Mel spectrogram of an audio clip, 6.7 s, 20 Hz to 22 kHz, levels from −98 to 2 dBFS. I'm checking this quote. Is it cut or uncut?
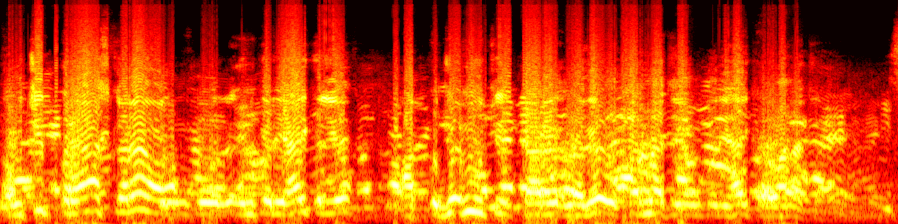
uncut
